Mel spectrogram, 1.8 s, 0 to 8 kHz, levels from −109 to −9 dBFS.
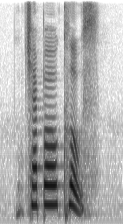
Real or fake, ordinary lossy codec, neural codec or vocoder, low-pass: real; none; none; none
